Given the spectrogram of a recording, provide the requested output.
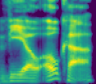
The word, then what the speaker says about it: VUCCA: So, Dr. Barnard spells it VUCCA. He pronounces it VOOCA, but he adds a second C right in the middle.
